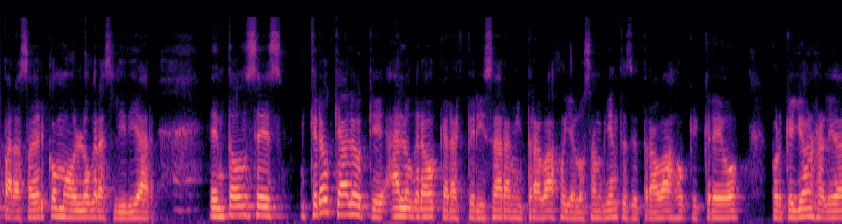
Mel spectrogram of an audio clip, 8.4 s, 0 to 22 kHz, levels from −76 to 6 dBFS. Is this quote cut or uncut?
uncut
